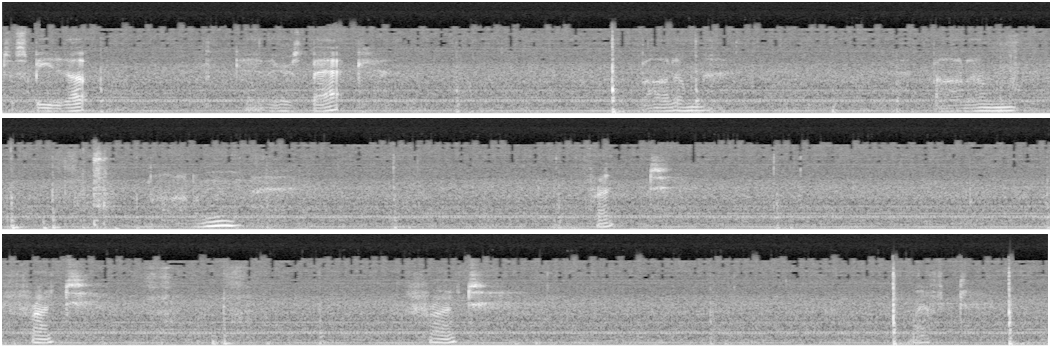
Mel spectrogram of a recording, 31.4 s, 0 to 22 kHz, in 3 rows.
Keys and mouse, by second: 5.3-8.5 drag, 8.7 right click, 10.9 ctrl+KP_7, 23.2 KP_1, 24.7-26.6 middle drag, 28.9-31.4 drag.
